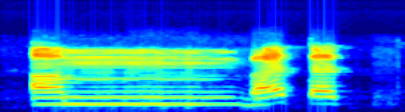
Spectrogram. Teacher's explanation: الف کو حمزہ کو واضح پڑھیں گے۔ انبتت، با ہونٹوں کے گیلے حصے سے اور تا باریک پڑھا جائے گا۔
